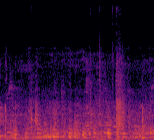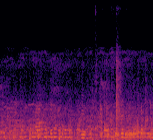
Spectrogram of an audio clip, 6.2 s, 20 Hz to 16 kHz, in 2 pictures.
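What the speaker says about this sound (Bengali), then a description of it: "সুন্দর খাবার খাচ্ছে মুরগিগুলো।" Layer hens about 115 days old clucking in a poultry farm shed as they feed, a continuous dense chorus of many birds with scattered louder clucks throughout.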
